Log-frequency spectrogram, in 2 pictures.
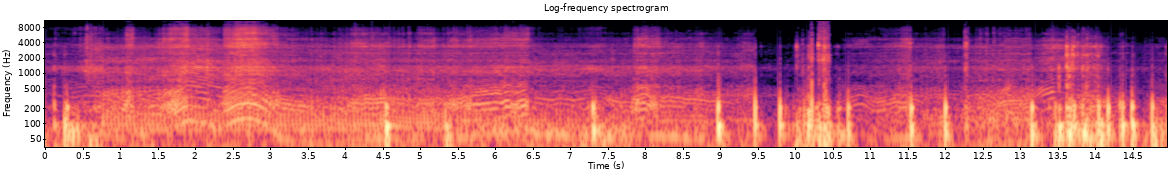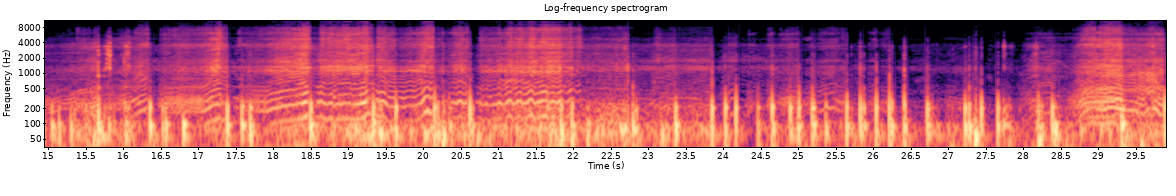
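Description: Dirt bike engine revving up and down over and over as it is ridden on a rough woods trail, with frequent knocks and clattering from the bike jolting over the ground.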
